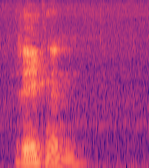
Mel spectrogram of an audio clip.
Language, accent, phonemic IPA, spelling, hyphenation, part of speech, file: German, Germany, /ˈʁeː.ɡnən/, regnen, reg‧nen, verb, De-regnen.ogg
- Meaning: to rain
